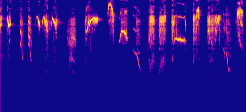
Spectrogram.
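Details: Violaceous euphonia in song in the wild: quick, varied high phrases of short buzzy chips, thin whistles and down-slurred notes, tumbling out several per second, some scratchy and rasping, in otherwise quiet surroundings.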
